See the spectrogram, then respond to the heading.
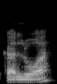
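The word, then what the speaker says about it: Caillois: el trabajo de Roger, creo que se pronuncia Calois, o bueno, el que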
